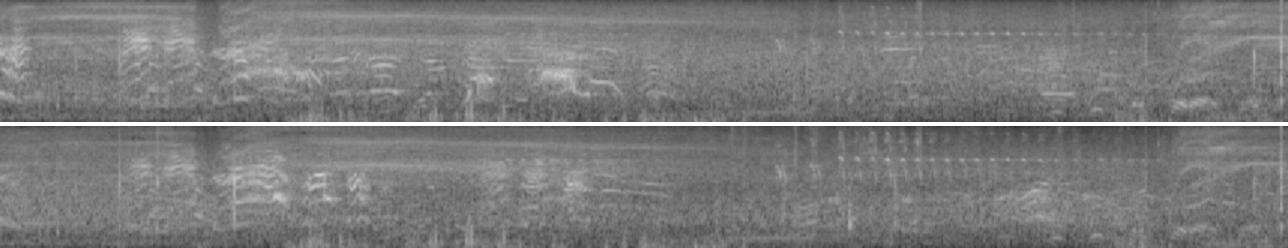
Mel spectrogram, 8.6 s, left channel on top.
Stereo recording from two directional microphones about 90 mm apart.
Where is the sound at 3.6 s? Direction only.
35° left (ahead or behind).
